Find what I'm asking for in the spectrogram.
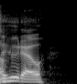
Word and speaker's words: Cejudo: Cejudo is without a doubt an amazing fighter.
